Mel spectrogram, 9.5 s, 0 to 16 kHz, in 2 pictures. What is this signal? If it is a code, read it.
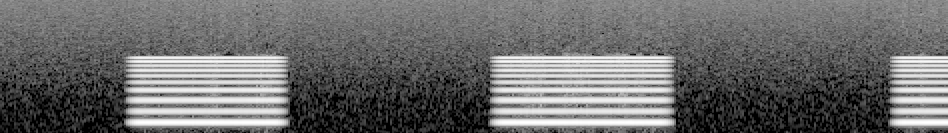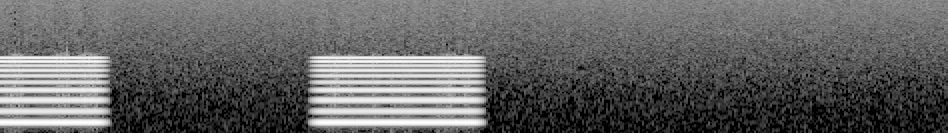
Ship horn signal, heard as a ship's horn, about 310 Hz. 4 short. At sea: a pilot vessel's identity signal in fog.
